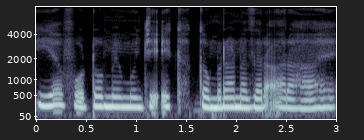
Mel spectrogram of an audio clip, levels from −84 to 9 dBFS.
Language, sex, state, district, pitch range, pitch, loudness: Hindi, female, Arunachal Pradesh, Papum Pare, 210-235 Hz, 220 Hz, -13 LUFS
